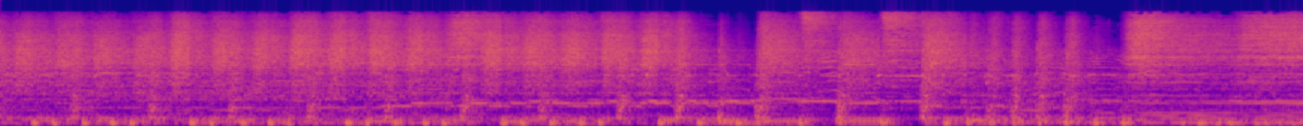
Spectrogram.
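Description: Live band playing an upbeat song: a steady drum kit beat over heavy bass, with short repeated melody notes on top.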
